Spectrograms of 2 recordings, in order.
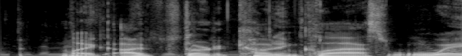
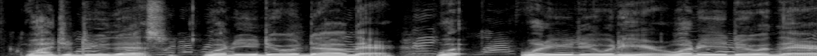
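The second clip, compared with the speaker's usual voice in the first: nagging parent; 7 semitones higher than usual. Retold or imitated. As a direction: keep firing the same question. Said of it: "always, like, a".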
